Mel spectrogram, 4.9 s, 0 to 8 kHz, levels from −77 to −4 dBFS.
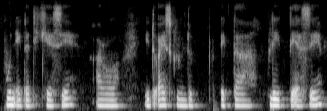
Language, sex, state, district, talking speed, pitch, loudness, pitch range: Nagamese, female, Nagaland, Kohima, 145 wpm, 165 Hz, -18 LUFS, 160-170 Hz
